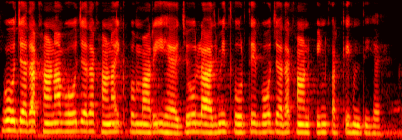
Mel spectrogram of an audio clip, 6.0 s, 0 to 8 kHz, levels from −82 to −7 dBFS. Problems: constant background noise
